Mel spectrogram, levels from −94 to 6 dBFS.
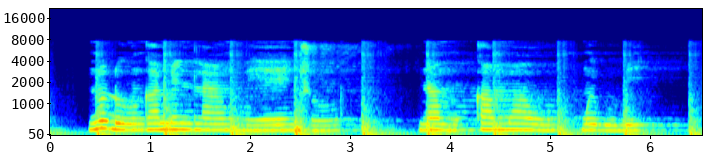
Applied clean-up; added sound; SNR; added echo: none; Thump, thud; 7 dB; reverberation time 2.2 s.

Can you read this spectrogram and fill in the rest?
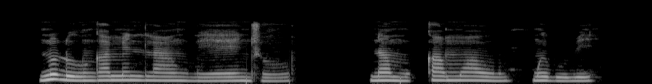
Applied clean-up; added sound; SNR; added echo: none; none; none; none.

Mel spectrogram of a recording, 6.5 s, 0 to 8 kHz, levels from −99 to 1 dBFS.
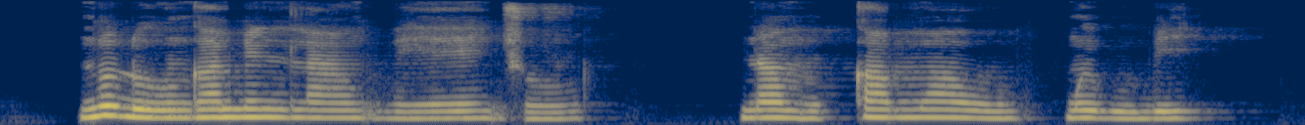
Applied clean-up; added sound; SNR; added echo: neural mask model DeepFilterNet 3.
